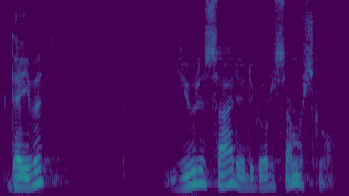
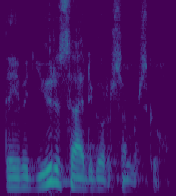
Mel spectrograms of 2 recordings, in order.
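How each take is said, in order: First: Low, quiet, unhurried and calm; soft, low and slow. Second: Low and quiet, calm repetition; soft, low and slow. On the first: Therapist to angry teen son, soft and low. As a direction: say it gently and low, no pressure. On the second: Therapist to teen, the thirtieth calm quiet repeat. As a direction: repeat it gently, no edge. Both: Retold or imitated. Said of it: "I just kept saying soft, low, and slow".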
